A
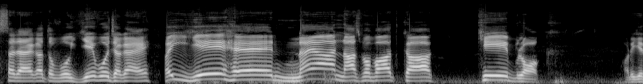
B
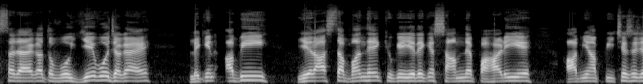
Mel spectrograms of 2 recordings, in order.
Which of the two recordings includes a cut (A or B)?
A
